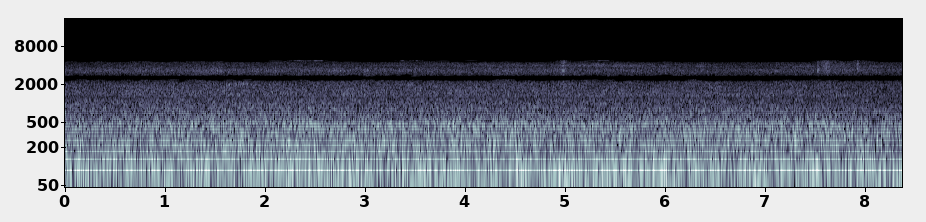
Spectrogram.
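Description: Steady city street noise, mostly a low rumble of traffic.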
